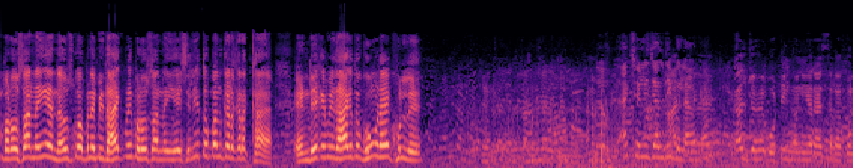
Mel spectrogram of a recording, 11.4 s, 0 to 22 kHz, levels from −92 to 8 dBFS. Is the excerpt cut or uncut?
uncut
